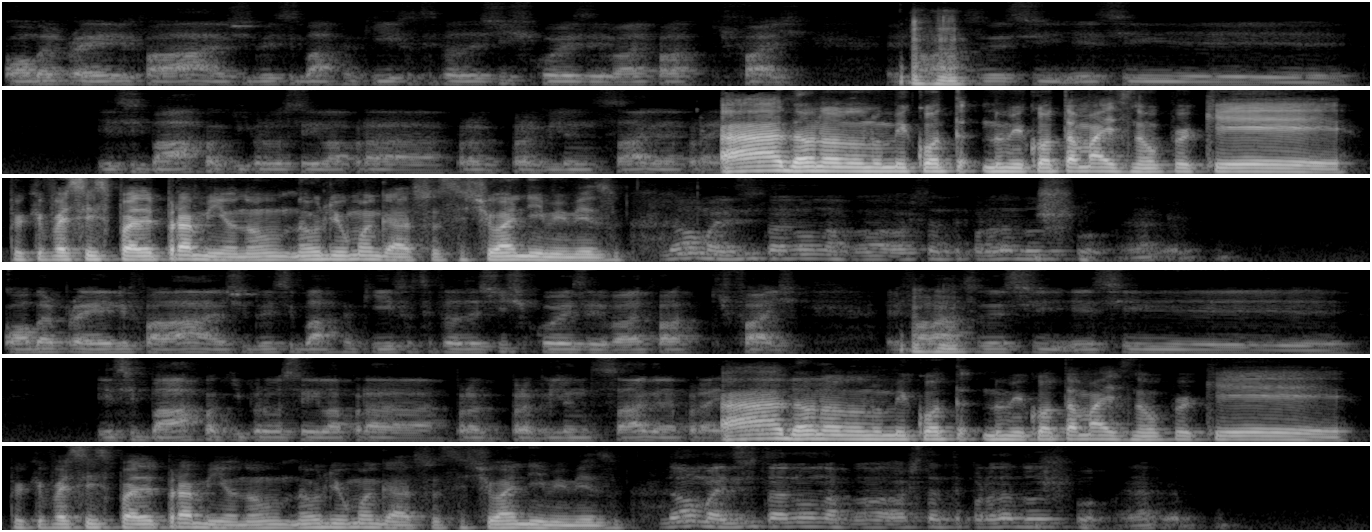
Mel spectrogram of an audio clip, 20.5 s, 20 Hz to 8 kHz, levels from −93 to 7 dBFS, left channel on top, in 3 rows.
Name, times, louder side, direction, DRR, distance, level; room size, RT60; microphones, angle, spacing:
voice 1, 0.0-4.0 4.4-6.7 7.3-11.0 17.0-19.8, right 2 dB, 75° right, 4.0 m, -42 dB
voice 2, 4.5-4.8 10.4-16.8, left 6 dB, 70° left, 0.4 m, -24 dB
12.0 x 4.6 x 4.6 m
head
